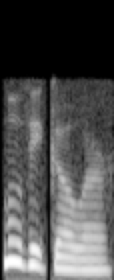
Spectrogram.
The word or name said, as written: moviegoer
